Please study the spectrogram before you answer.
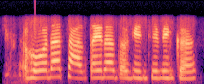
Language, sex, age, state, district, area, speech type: Marathi, female, 18-30, Maharashtra, Buldhana, rural, conversation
